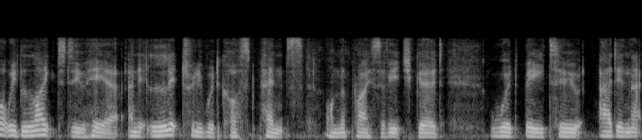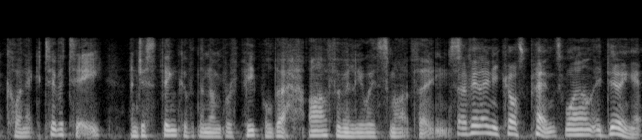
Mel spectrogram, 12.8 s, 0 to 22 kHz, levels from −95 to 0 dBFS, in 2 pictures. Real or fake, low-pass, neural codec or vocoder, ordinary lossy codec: fake; 7.2 kHz; codec, 16 kHz, 8 kbps, FreqCodec, smaller model; MP3, 64 kbps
